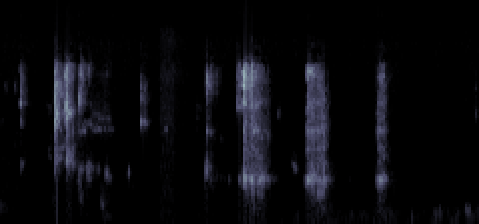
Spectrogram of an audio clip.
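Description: Someone crunches loudly on a crisp snack, a series of sharp, close bites and chews in irregular rhythm with silence between them.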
